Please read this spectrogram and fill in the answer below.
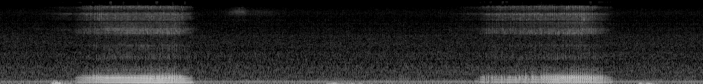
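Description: Two long, loud, rumbling snores on breathing in, separated by quiet pauses, with a steady low hum in the background.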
